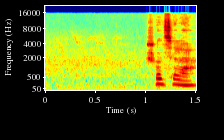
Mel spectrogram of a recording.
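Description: A young woman speaks briefly nearby.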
